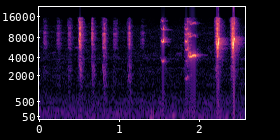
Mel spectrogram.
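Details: Brown-throated sunbird in a lure recording: soft, high, evenly spaced clicks and ticks, followed by a brief sharp squeaky whistle and two loud piercing chips.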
